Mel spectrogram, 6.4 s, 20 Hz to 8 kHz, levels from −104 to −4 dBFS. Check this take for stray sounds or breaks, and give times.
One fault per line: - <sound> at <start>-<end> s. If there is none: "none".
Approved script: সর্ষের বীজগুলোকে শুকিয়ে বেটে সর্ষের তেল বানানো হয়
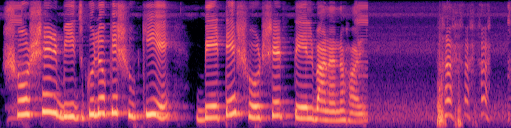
- laugh at 5.4-6.2 s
